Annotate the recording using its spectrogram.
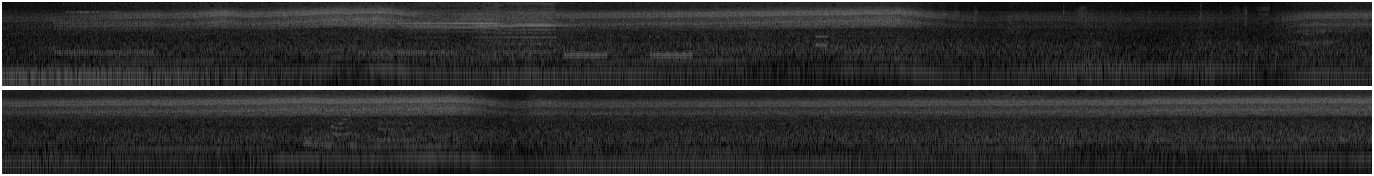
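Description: A car engine hums and revs up and down repeatedly.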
